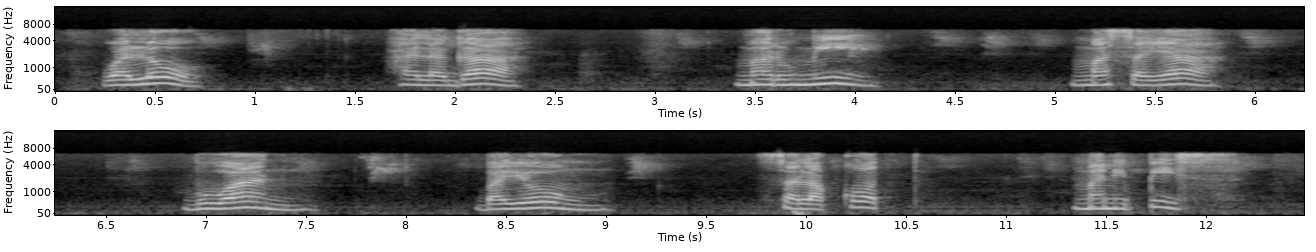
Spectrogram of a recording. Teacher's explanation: binibigkas ito ng tuloy-tuloy may diin sa huling pantig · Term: mabilis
